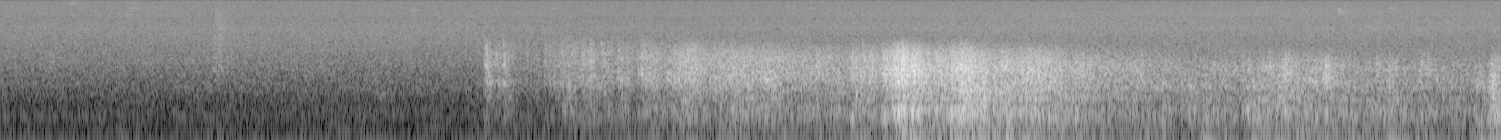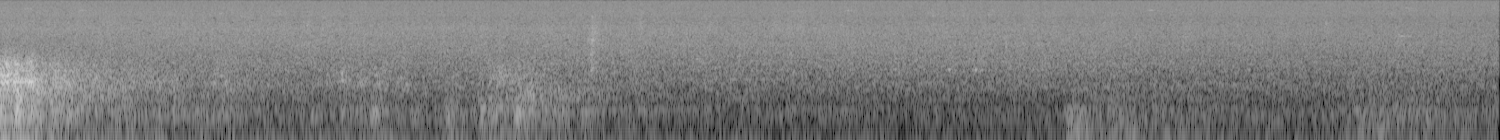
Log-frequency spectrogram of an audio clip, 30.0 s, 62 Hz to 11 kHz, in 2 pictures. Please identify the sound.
One of the thunderclaps during a thunderstorm that passed Amsterdam in the morning of the 10Th of July 2007. Recorded with an Edirol-cs15 mic. on my balcony plugged into an Edirol R09.
field-recording, nature, rain, streetnoise, thunder, thunderclap, thunderstorm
